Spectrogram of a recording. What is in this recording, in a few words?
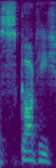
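"Scottish", Australian English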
